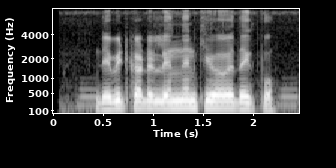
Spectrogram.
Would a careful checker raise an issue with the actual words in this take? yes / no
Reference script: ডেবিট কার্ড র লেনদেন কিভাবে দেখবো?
no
